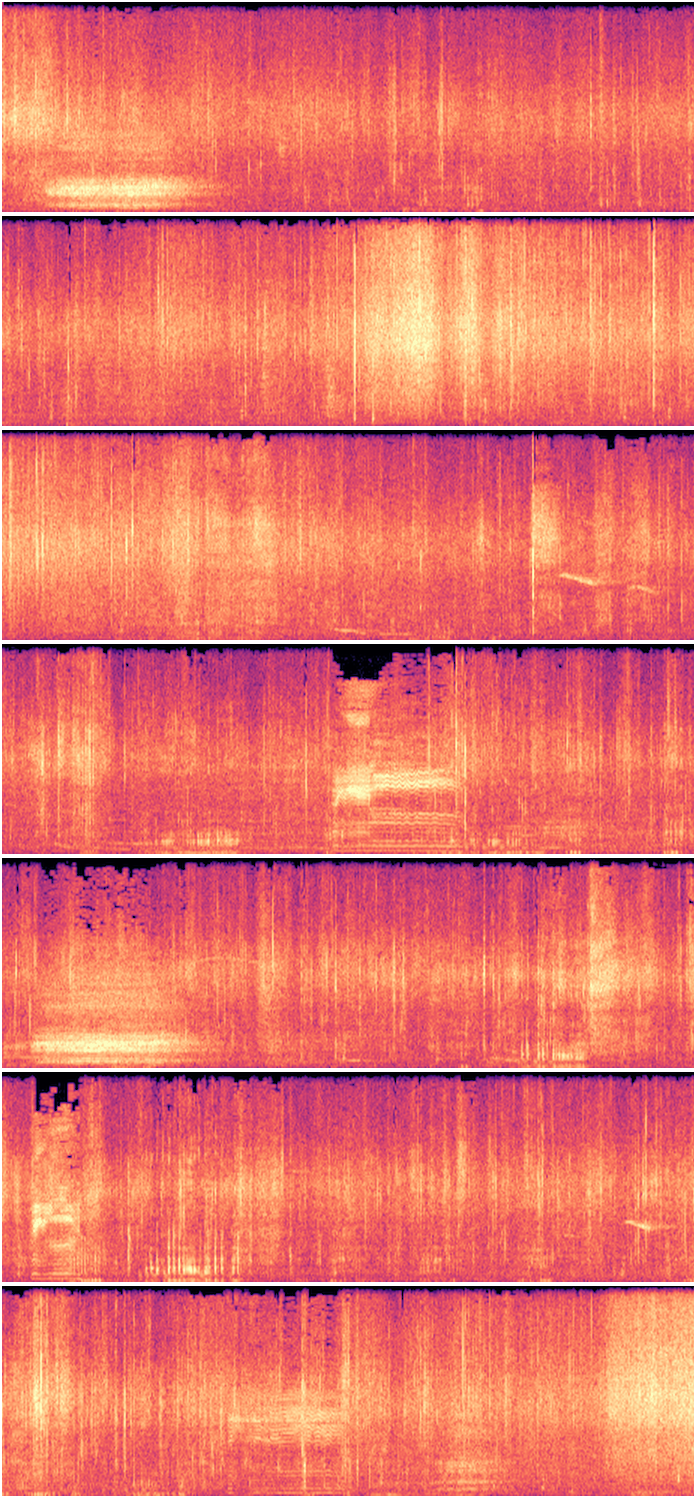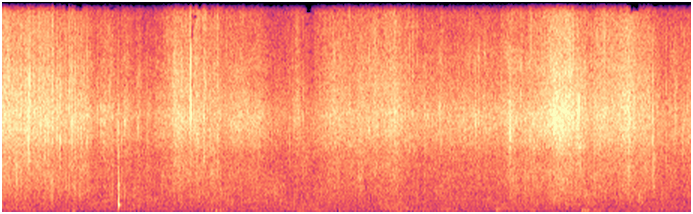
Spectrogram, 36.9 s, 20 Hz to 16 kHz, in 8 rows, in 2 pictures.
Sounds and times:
Goat: 0:00.0 - 0:36.8
Sheep: 0:00.0 - 0:36.8.

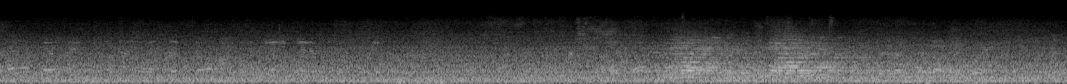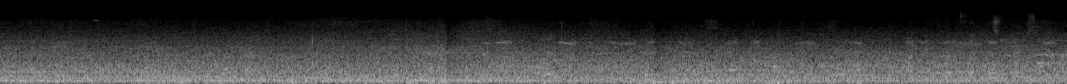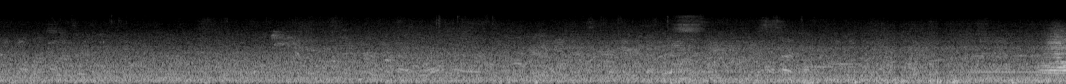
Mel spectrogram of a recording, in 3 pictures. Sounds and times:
Speech: 0:00.0 - 0:14.0, 0:14.6 - 0:30.9
Vehicle: 0:00.0 - 0:32.0.

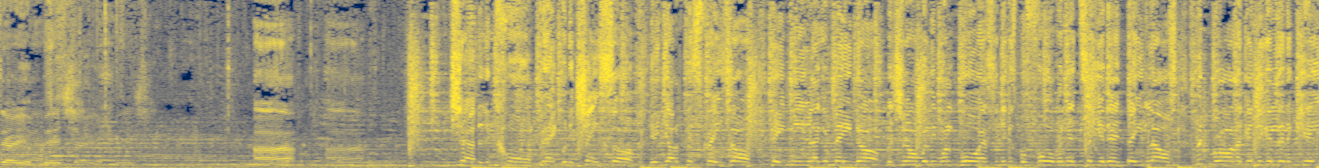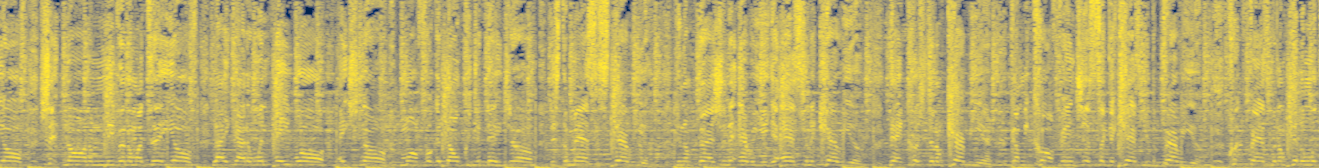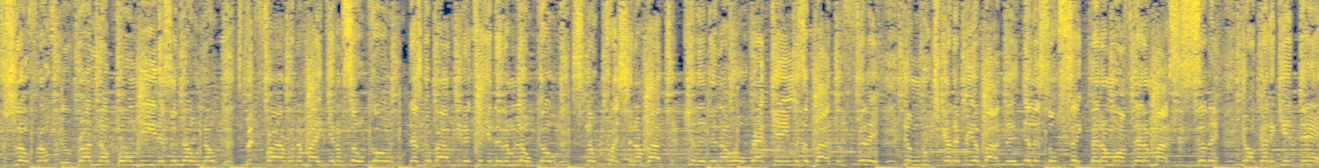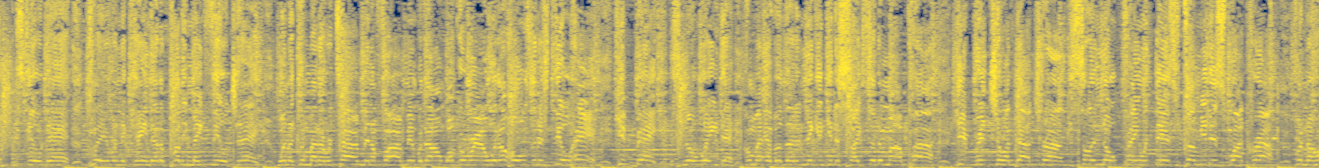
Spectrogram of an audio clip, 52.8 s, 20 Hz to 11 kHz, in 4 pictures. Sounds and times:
Music: 0:00.0 - 0:52.7.

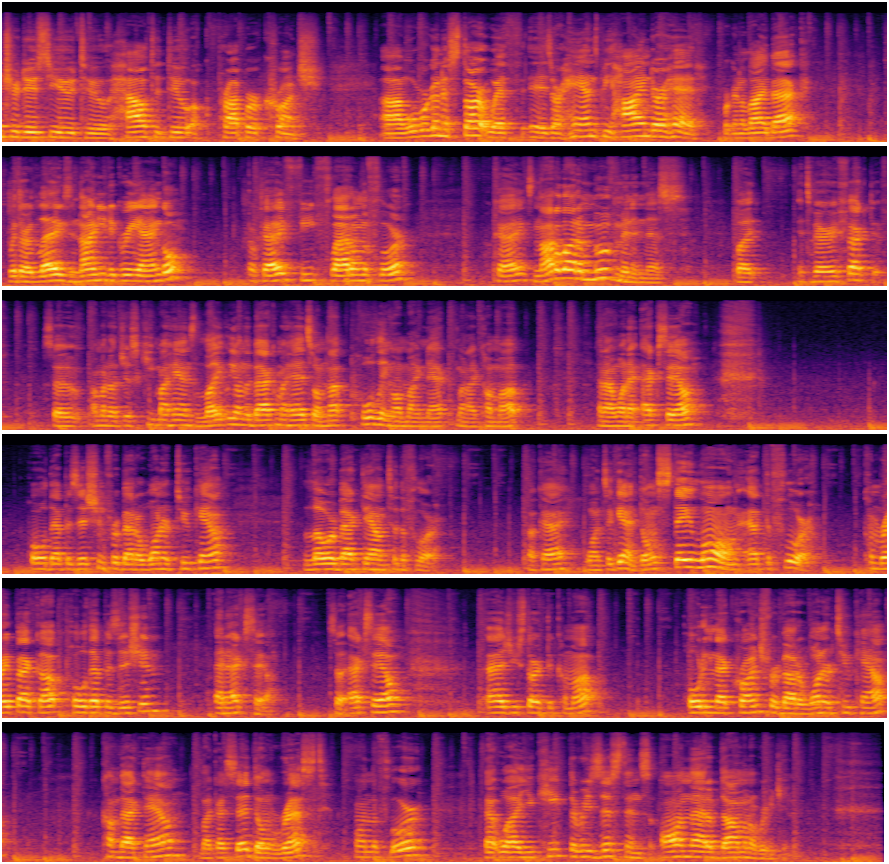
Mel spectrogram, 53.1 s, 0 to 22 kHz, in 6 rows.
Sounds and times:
Speech: 0:00.0 - 0:08.2, 0:09.0 - 0:13.0, 0:13.8 - 0:23.0, 0:23.7 - 0:24.8, 0:26.9 - 0:28.9, 0:29.6 - 0:31.0, 0:31.8 - 0:39.5, 0:40.2 - 0:41.5, 0:42.3 - 0:44.4, 0:45.3 - 0:52.3
Music: 0:00.0 - 0:53.0.

